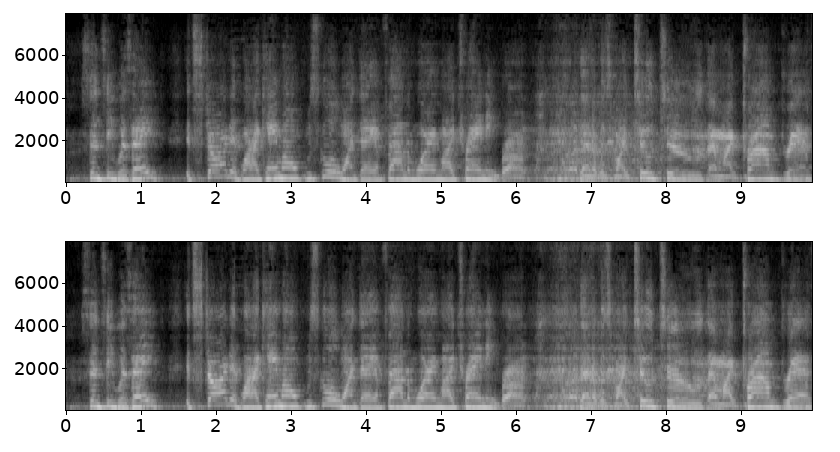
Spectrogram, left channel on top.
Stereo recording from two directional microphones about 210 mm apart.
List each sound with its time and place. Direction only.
0.3 s a woman's voice: centre (ahead or behind)
0.7 s a woman's voice: 30° right (ahead or behind)
8.2 s a sound: 10° left (ahead or behind)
